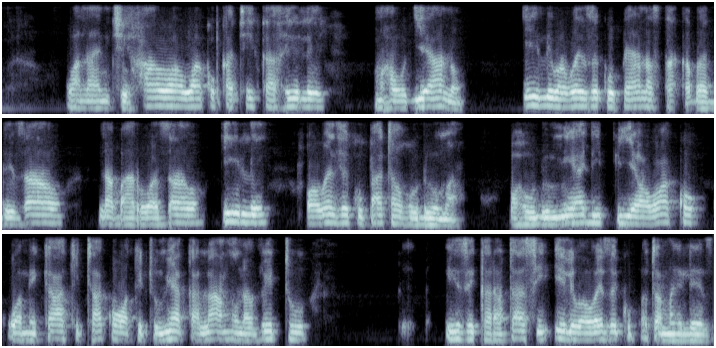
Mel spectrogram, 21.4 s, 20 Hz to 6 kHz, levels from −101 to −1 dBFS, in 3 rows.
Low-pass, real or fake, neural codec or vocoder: 5.4 kHz; fake; codec, 24 kHz, 3 kbps, HILCodec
